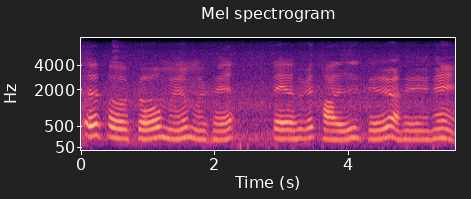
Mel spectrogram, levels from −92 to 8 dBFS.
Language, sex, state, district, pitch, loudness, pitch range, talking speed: Hindi, female, Madhya Pradesh, Umaria, 210 Hz, -15 LUFS, 195-225 Hz, 95 wpm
